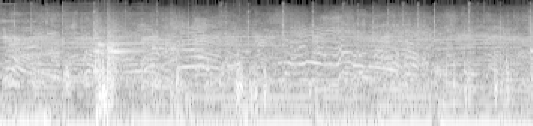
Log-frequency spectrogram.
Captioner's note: bottles clinking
